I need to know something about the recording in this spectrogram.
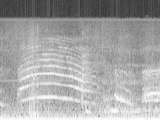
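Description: An infant crying: one long, faint wail that rises and then falls in pitch, followed by a short falling whimper near the end.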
